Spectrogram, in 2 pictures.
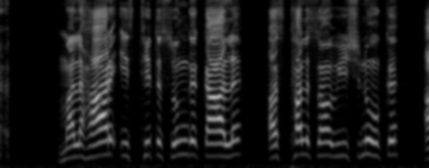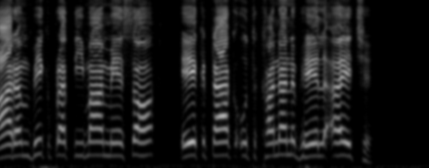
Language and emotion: Maithili, neutral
